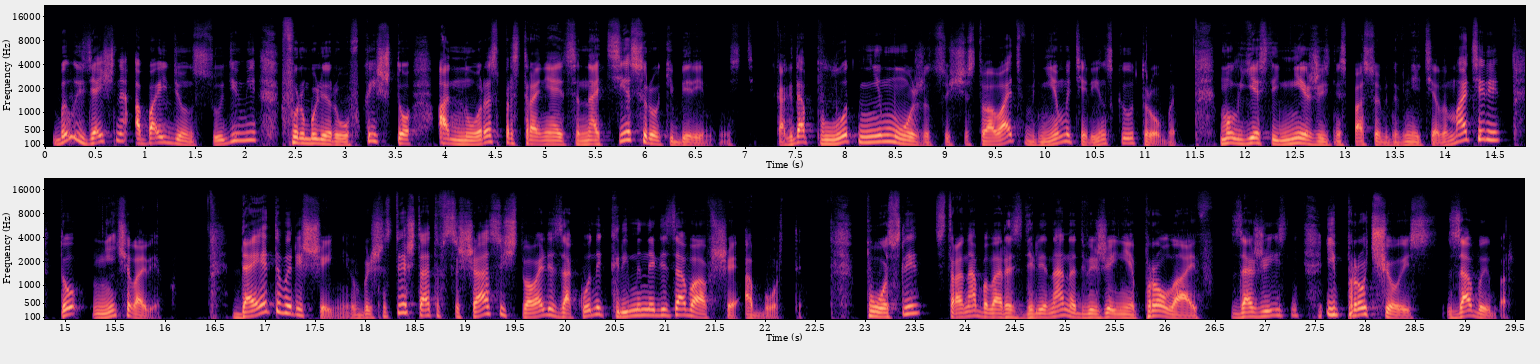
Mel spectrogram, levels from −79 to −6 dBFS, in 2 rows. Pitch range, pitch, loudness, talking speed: 105-170 Hz, 130 Hz, -25 LUFS, 110 wpm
